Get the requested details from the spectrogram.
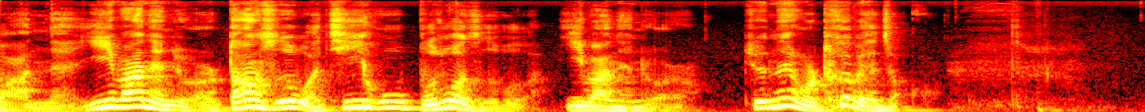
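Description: A man talks calmly, close to a clip-on microphone.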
